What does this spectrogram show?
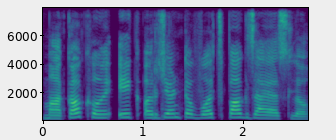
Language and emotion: Goan Konkani, neutral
